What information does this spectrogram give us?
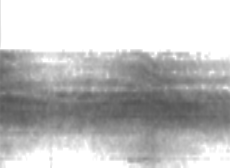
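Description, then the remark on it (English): A steady, sharp hiss lasting about two seconds, a voice drawing out a snake-like "psst". It's fairly loud, with no talking around it. “"That snake," he said to Eve. "Psst," he said.”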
